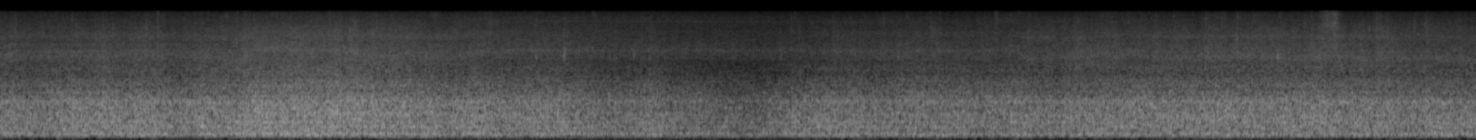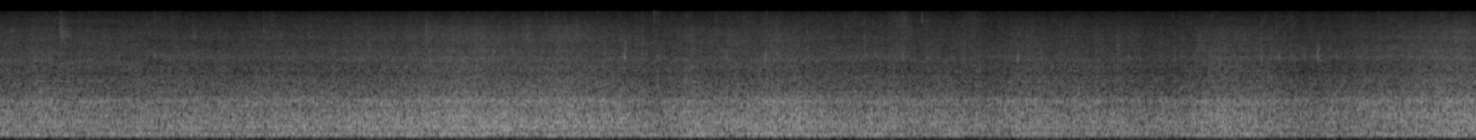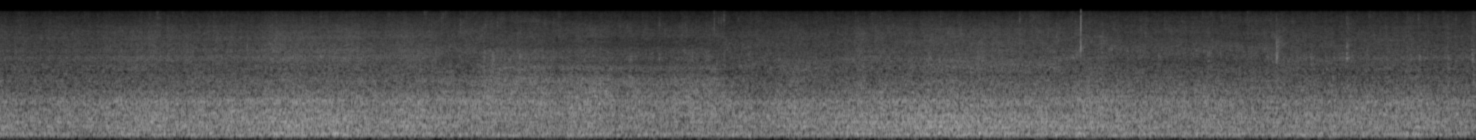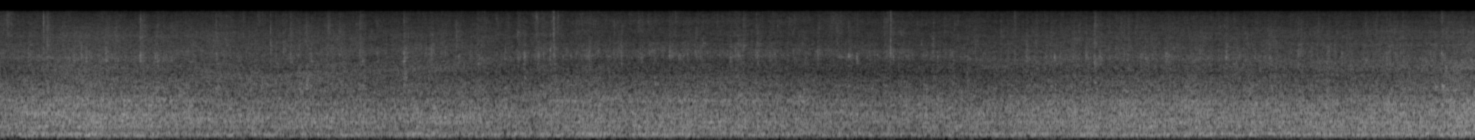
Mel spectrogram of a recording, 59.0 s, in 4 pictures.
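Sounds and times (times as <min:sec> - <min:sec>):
rain: 0:00.0 - 0:59.0
wind: 0:00.0 - 0:59.0.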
